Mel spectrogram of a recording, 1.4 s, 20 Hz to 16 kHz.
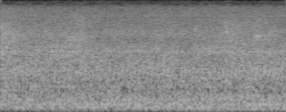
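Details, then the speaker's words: Dometic CFX3 55IM fridge: low even compressor hum with faint steady buzz, no knocks or rattles; quiet, normal compressor running. "yeah it's pretty quiet so far you kind of hear it humming that's the compressor you're gonna hear but pretty quiet"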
